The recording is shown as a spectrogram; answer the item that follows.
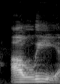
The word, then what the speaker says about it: Aller: It's spelled A-L-L-E-R, so it looks like Aller, but I guess it's pronounced Ali. I don't know.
